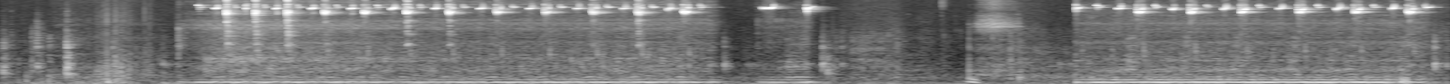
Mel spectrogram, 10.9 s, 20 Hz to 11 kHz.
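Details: Bernette 50 sewing machine in for service after lack of maintenance, very noisy: quick regular high-pitched squeak in time with the running mechanism over a low motor hum; source being tracked down, cause unconfirmed.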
